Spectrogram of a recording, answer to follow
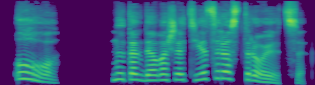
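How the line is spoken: Flustered laugh. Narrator (Russian): рассмеялась Диана, вспыхнув от плохо завуалированного комплимента

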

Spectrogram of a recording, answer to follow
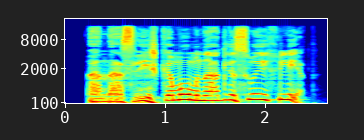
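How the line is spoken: Careful whispering old women. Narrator (Russian): шептались между собой старейшие женщины, аккуратно выбирая слова

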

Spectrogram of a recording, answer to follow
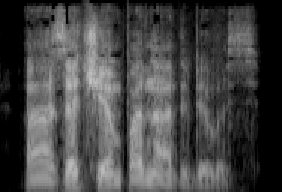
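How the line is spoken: Woman's angry question. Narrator (Russian): ответила Захару тетка Фекла, мать Анютки, и тут же сердито спросила

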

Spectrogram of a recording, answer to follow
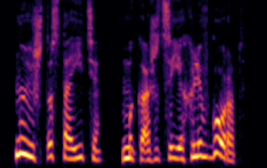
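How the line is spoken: Angry exclamation. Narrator (Russian): воскликнула гневно

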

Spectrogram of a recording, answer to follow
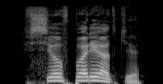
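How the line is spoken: Through clenched teeth. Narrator (Russian): процедила она, стискивая зубы

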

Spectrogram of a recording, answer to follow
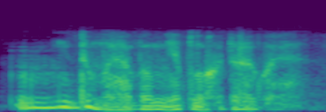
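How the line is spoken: Quiet. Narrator (Russian): негромко сказала Марго

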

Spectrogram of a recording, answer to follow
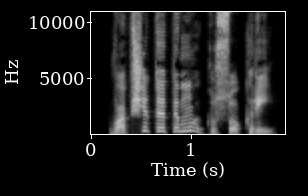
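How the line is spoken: Smirking grunt. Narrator (Russian): хмыкнул Грей

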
